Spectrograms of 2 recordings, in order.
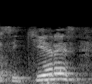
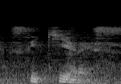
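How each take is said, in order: First: Said in the usual way. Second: Soft, much lower, humble si quieres; humble plea. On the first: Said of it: "'Señor". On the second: Retold or imitated. Preacher stresses the leper's humble plea, soft and low. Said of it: "Él dijo, "¿Qué?".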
